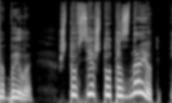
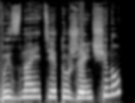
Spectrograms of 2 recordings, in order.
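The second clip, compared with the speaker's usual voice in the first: plain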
